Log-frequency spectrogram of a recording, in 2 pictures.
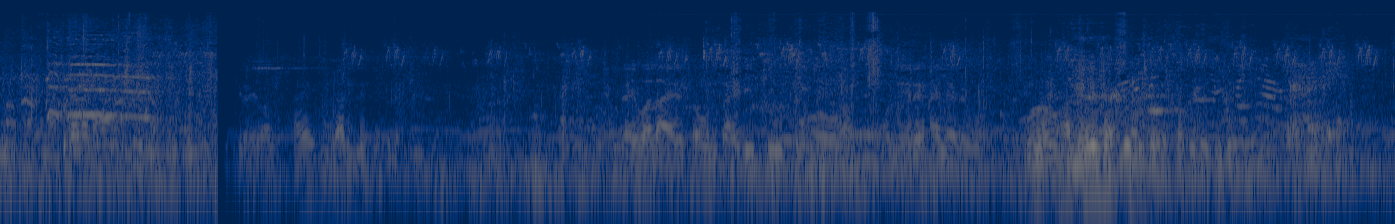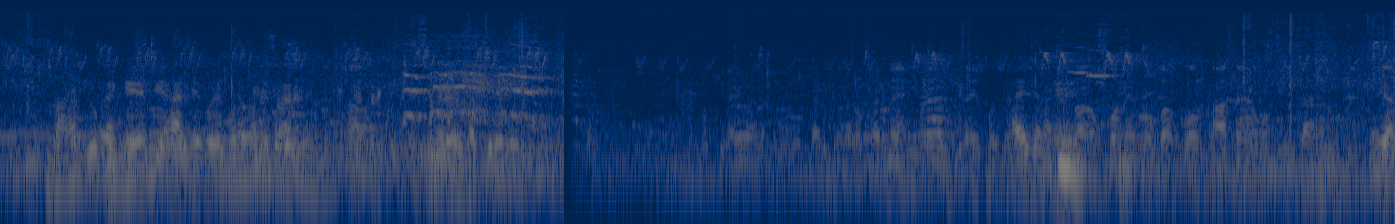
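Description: Several men talk over one another nearby, outdoors.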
